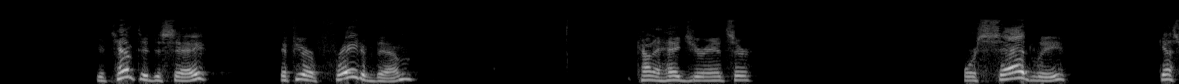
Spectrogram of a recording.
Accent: American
